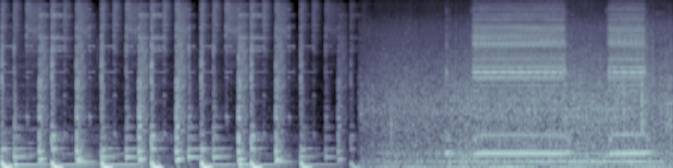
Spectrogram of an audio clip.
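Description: Loud rhythmic music plays, then cuts to a car engine rumbling as a borrowed car on a test drive pulls up, followed by two bright honks of its horn in quick succession.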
